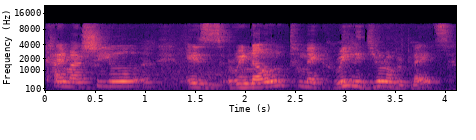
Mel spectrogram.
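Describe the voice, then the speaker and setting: At a fairly slow pace, a man with a non-native accent speaks with fairly even intonation amid noticeable background noise and audible room echo. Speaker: martial arts practitioner reviewing gear. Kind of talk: product review. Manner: hesitant, with frequent ums.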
